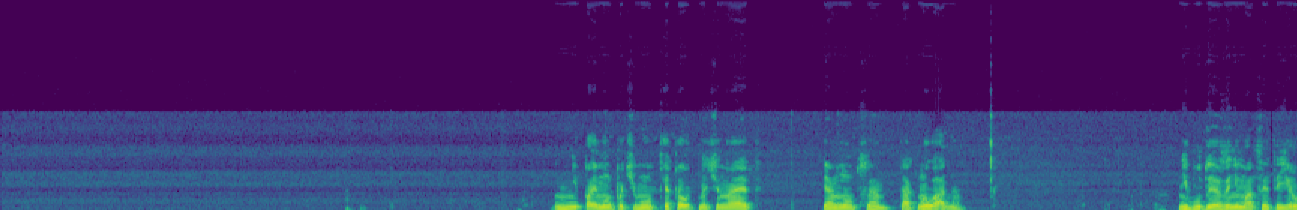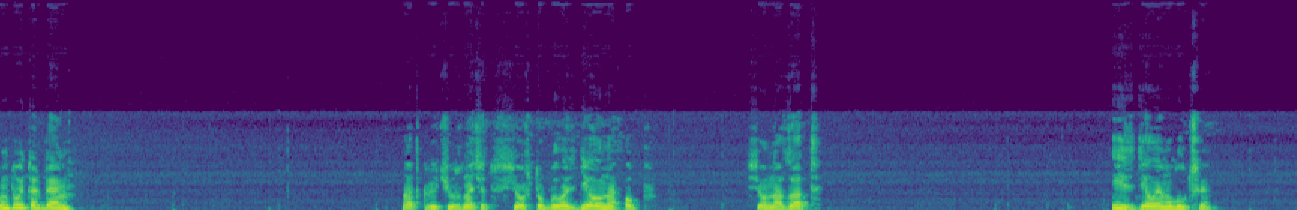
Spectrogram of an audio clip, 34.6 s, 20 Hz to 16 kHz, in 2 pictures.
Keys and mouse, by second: 4.8 space, 5.5-6.8 middle drag, 8.0 click, 9.3-10.8 middle drag, 11.1 click, 15.1 click, 23.9 click, 25.6 click, 26.5 middle click, 28.0 click, 30.9 click, 31.6 middle click, 32.4 KP_3, 34.1-34.5 drag.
